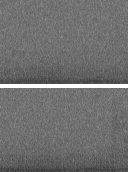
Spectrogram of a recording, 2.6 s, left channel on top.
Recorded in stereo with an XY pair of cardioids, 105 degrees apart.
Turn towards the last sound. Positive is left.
No sound to turn to.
